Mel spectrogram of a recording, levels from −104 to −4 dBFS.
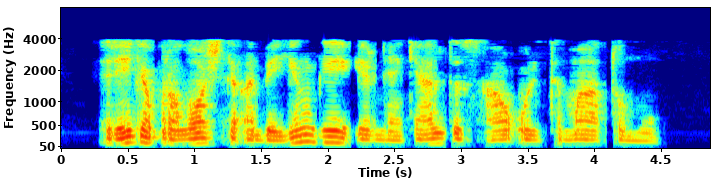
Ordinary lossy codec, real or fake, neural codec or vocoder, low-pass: AAC, 16 kbps; real; none; 7.2 kHz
